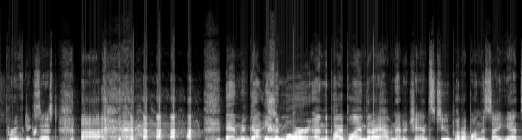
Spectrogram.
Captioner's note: laughter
